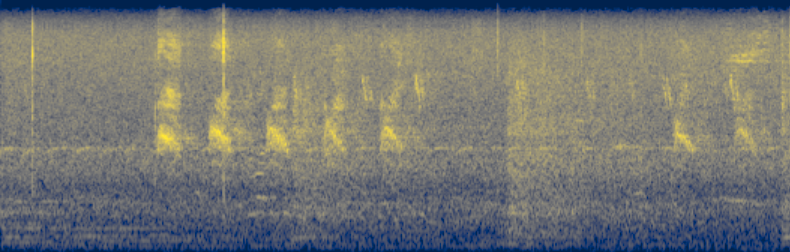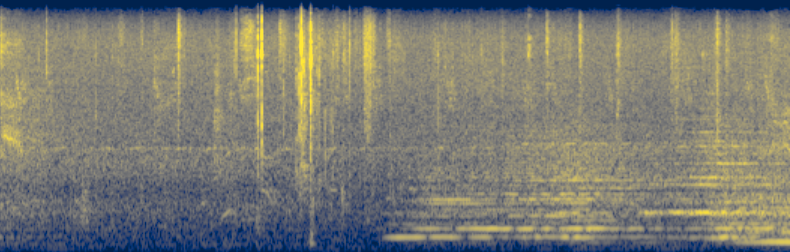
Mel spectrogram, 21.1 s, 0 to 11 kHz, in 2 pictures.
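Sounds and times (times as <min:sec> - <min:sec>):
bird cawing: 0:02.1 - 0:05.6.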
